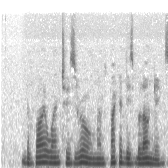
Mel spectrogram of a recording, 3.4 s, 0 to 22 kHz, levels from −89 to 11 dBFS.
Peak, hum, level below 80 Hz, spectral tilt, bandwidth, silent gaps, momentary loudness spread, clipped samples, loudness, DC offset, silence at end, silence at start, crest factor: -6 dBFS; none; -50 dBFS; -6.5 dB/octave; 15.5 kHz; none; 5 LU; under 0.1%; -21 LUFS; under 0.1%; 0 s; 0.45 s; 16 dB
